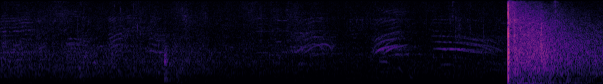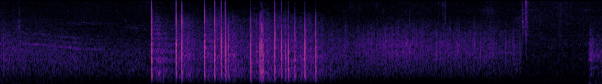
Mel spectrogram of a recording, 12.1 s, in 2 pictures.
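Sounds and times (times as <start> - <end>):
firework shell boom: 5.1 - 9.4
firework crackling sub-bursts: 5.1 - 12.0.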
